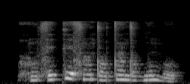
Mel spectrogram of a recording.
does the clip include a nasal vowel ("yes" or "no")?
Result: yes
